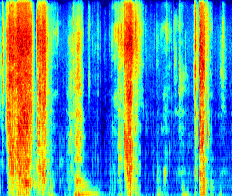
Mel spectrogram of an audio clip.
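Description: Protective plastic film is peeled off metal veg bed panels in several loud, crackly, tearing bursts with short pauses between, close by.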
